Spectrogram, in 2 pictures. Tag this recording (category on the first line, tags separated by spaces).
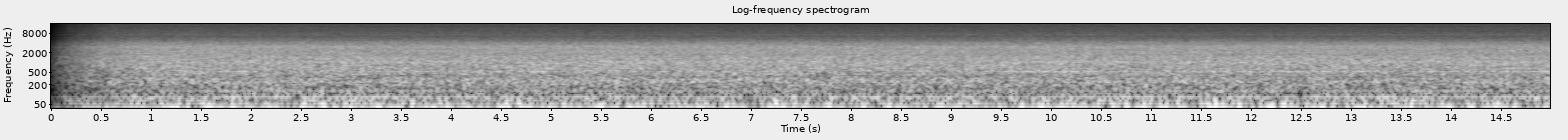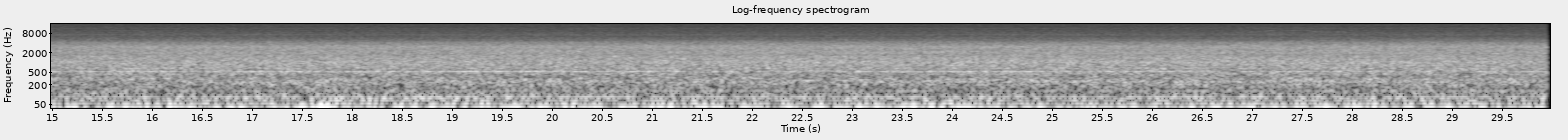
Sound effects > Other mechanisms, engines, machines
airflow household machine foley humming fan home hum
